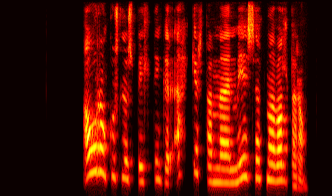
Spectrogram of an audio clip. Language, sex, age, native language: Icelandic, female, 40-49, Icelandic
